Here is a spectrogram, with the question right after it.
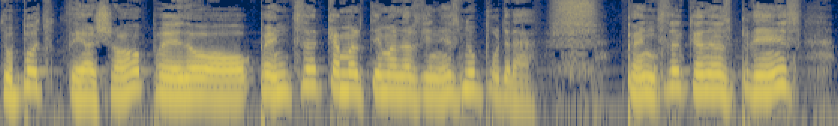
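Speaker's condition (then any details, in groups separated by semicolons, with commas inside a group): Down syndrome; congenital, born with it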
